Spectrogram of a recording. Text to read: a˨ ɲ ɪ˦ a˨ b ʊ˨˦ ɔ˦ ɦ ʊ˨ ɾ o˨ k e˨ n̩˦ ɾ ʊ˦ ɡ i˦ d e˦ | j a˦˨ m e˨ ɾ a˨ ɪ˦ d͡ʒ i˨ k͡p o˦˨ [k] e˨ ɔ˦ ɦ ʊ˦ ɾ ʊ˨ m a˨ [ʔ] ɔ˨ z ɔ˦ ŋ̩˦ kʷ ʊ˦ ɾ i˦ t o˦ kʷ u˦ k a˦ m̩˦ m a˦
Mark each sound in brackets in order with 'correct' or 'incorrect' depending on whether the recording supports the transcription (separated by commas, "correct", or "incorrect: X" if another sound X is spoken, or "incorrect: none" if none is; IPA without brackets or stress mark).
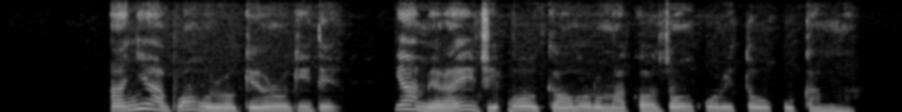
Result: correct, incorrect: k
